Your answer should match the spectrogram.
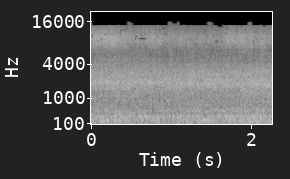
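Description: Steady engine and road noise heard from inside a moving car's cabin.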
